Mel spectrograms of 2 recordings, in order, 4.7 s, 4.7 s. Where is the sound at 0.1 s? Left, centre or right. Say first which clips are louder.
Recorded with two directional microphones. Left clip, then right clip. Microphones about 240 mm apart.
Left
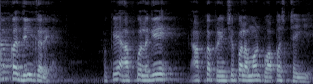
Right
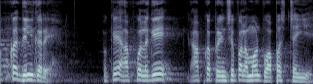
Right 13 dB; right.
